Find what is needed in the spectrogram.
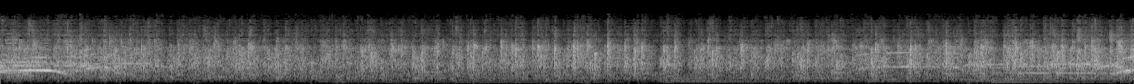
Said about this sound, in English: Clap for them.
